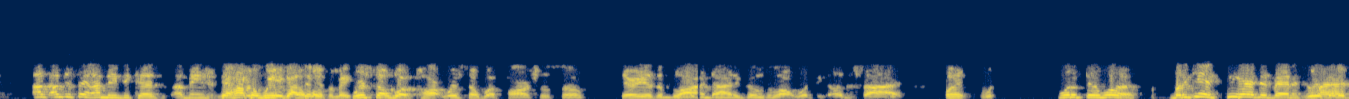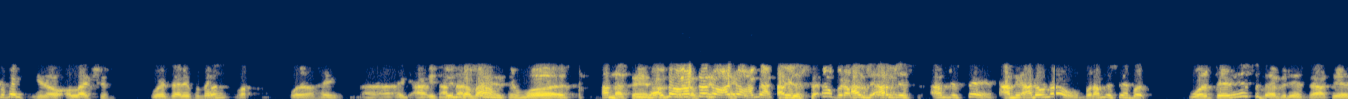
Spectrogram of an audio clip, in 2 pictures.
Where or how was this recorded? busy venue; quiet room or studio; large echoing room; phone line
phone line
